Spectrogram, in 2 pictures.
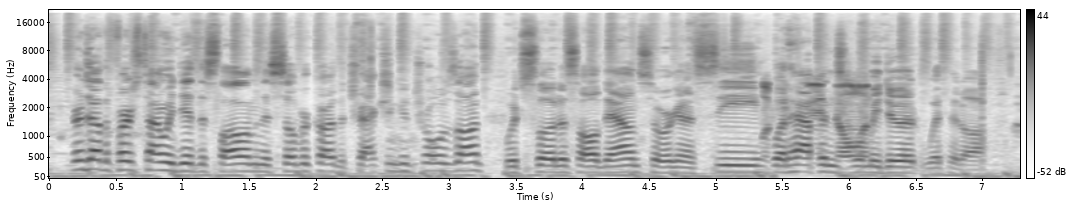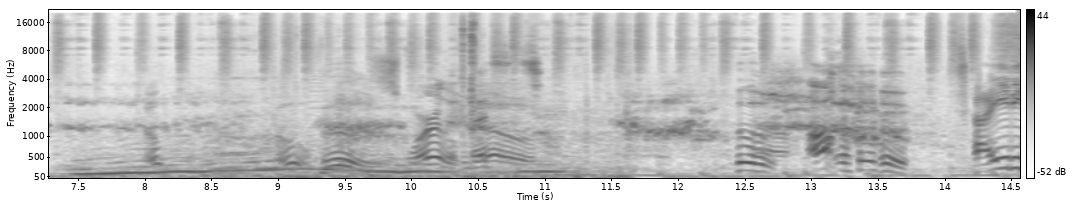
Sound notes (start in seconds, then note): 7.2 tires squealing; 11.4 tires squealing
